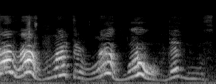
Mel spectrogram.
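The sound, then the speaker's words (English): A dog whimpers and yelps in a quick run of rising and falling whines, fairly loud, with short barky accents, lasting about two seconds with no other sounds. “Thomas went bald, and his dog ran away.”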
